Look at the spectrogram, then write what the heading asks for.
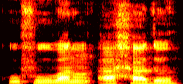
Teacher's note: تو ہم یہاں پہ کفواً ناک میں آواز کو نہیں لے کے جائیں گے، کیونکہ حروف حلقی میں سے حمزہ آ گیا ہے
